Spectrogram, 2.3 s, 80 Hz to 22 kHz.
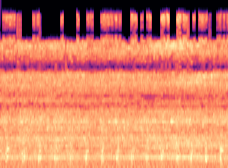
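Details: Nissan Silvia S14 with SR20 on E85, tuning unfinished: steady idle with a fast, even ticking knock at the top end after a short drive; oil was then found leaking from the valve cover above the injectors, engine damage feared.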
